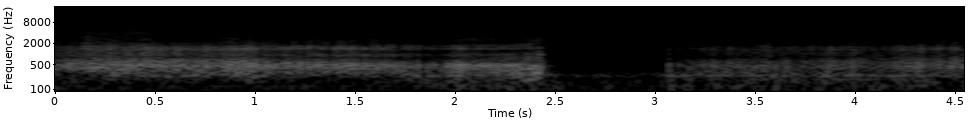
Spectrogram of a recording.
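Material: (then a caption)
Book cloth. Long nails scratch across the cover of a red cloth hardcover book lying flat, making a steady, rasping scrape centered in the low-mid range. The scratching stops for about half a second, then resumes slightly quieter until the end.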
